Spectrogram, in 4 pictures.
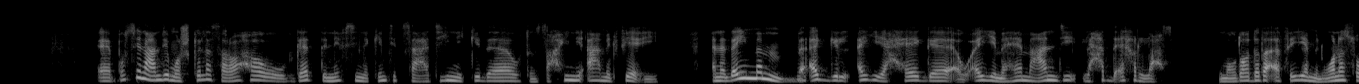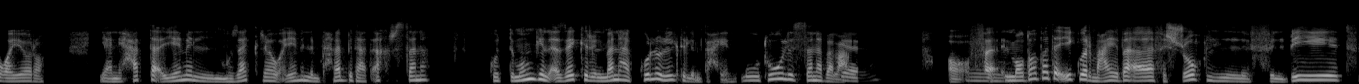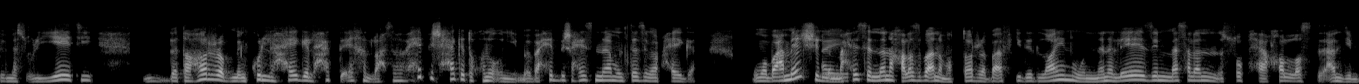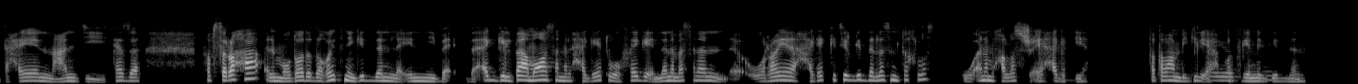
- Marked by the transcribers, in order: in English: "deadline"
- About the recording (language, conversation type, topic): Arabic, advice, إزاي بتأجّل المهام المهمة لآخر لحظة بشكل متكرر؟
